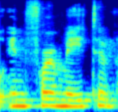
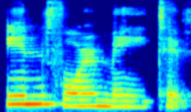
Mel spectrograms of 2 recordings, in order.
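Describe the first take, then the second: First: Said in the usual way. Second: "informative" broken into four distinct syllables; teacher sounding out the syllables of "informative". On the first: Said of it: "informative has four syllables there". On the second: Shown as a demonstration. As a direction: say "informative" in four separate beats, in-for-ma-tive. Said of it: "the word breaks down as you say it".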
